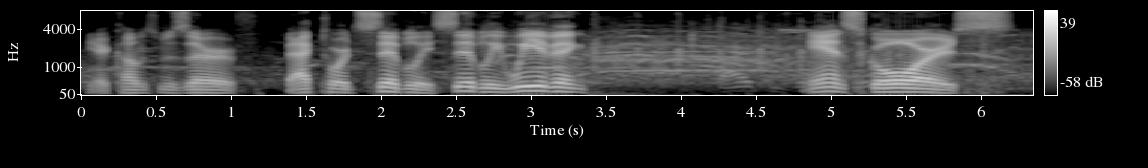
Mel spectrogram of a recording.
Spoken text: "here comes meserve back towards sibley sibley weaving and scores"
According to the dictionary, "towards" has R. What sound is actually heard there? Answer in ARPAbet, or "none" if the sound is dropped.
R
